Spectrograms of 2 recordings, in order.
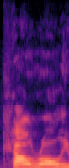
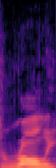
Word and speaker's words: Raleigh: Hitman also gets gets Kyle rally wrong I don't know I don't know how you guys mispronounce Raleigh considering it's a major city that everybody knows could have made better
